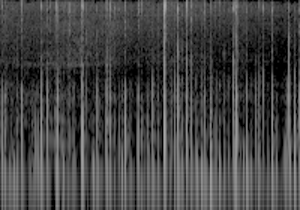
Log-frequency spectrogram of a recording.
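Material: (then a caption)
Cork. Long fingernails tap rapidly on cork, making a quick, steady run of short, dull, low thuds. Each tap dies away almost at once, with no ring and almost no bright edge.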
